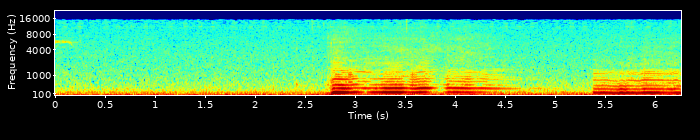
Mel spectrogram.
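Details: Flight hum of a European hornet visiting a feeding site, Dohr in the Eifel, 11 July 2022, with median wasps around; deep, slightly wavering buzz lasting about two seconds, a pause, then a second buzz starting, over low rumbling background.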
